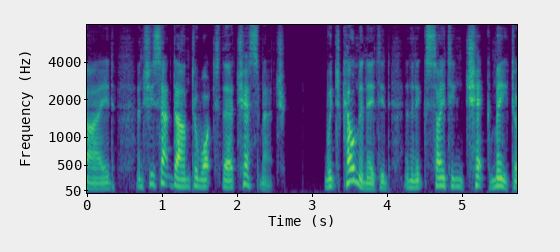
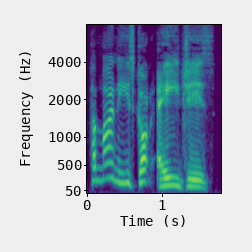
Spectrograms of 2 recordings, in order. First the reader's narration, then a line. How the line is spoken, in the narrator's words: snapped Ron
